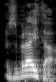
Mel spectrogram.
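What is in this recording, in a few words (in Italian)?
"sbraita", dialettale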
